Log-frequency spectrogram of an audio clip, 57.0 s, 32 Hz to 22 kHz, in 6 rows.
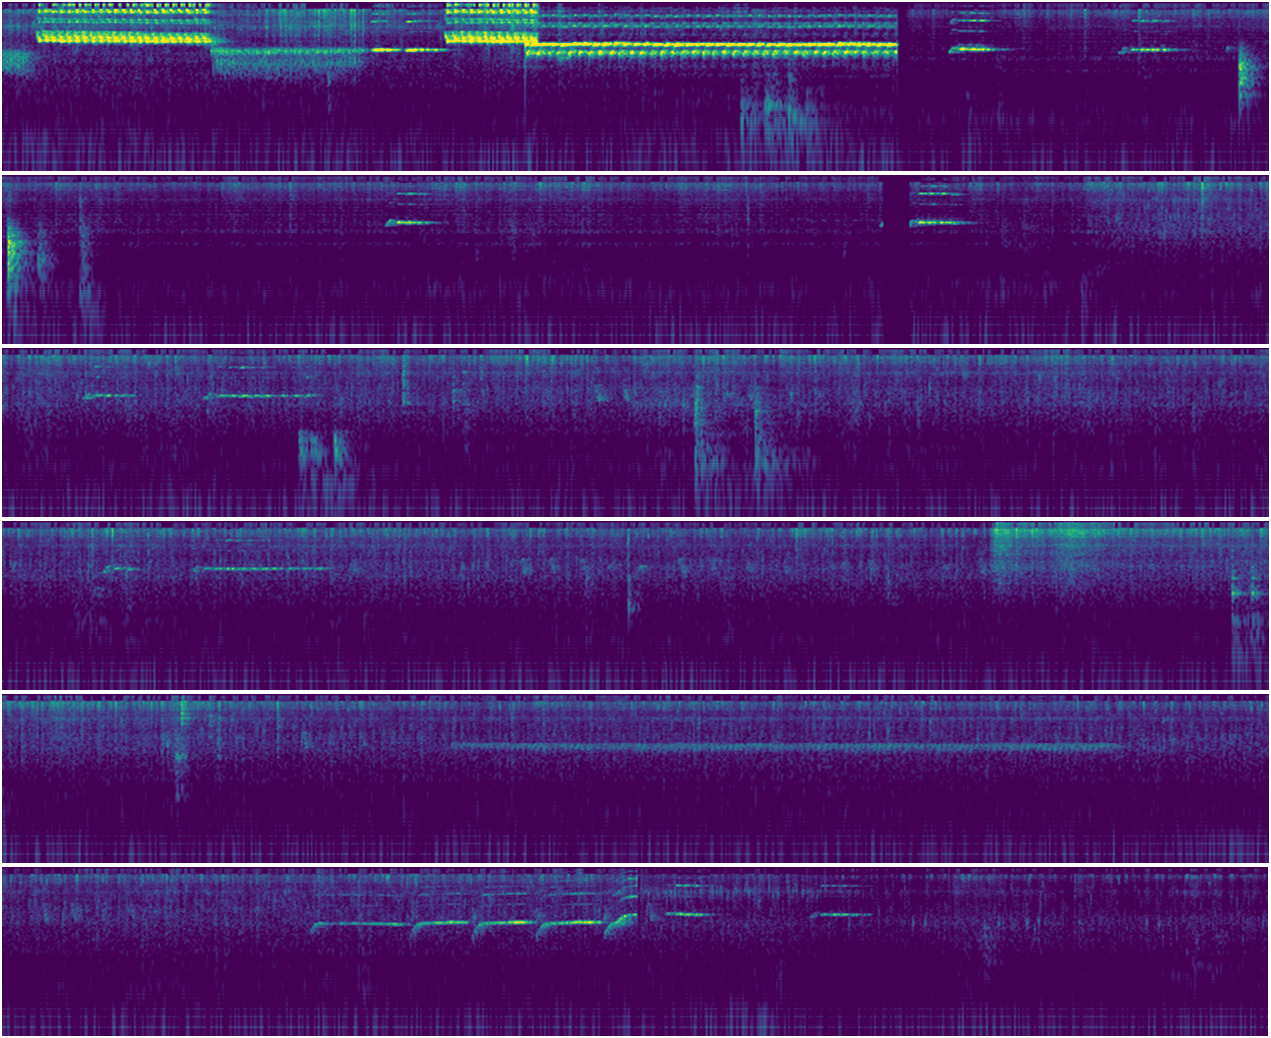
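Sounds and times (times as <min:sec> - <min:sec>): high electronic tone: 0:00.0 - 0:06.7
rising chirps: 0:00.0 - 0:06.8
food frying sizzle: 0:00.0 - 0:57.0.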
